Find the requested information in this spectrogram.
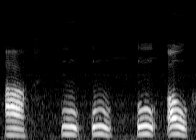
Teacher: जिन स्वरों के उच्चारण में जीभ का पिछला भाग ऊपर उठता हो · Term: पश्च स्वर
